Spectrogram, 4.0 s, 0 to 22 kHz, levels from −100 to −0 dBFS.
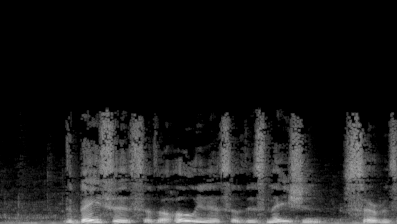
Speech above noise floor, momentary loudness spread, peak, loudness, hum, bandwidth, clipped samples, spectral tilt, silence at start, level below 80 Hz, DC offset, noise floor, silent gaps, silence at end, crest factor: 21 dB; 13 LU; -10 dBFS; -27 LUFS; none; 11.5 kHz; under 0.1%; -5 dB/octave; 0.05 s; -78 dBFS; under 0.1%; -48 dBFS; none; 0 s; 18 dB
